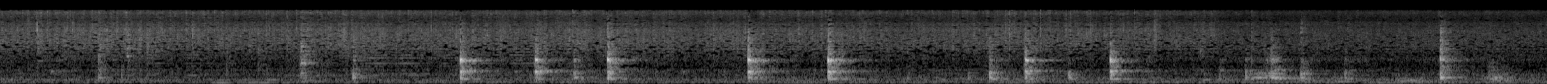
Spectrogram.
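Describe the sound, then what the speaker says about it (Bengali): Chopped onions hit hot oil and fry with a steady sizzle, broken by sharp clicks and scrapes of a spoon stirring the pan at irregular intervals, close and moderately loud, with no one talking. "তেল দিলাম, এদিকে আমার পেঁয়াজ কাটা আছে সেটা আমি দিয়ে দিলাম।"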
